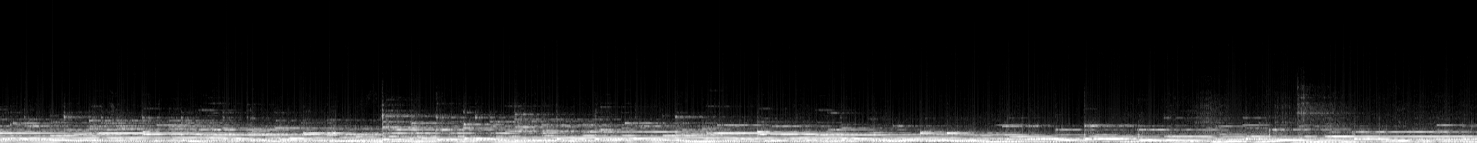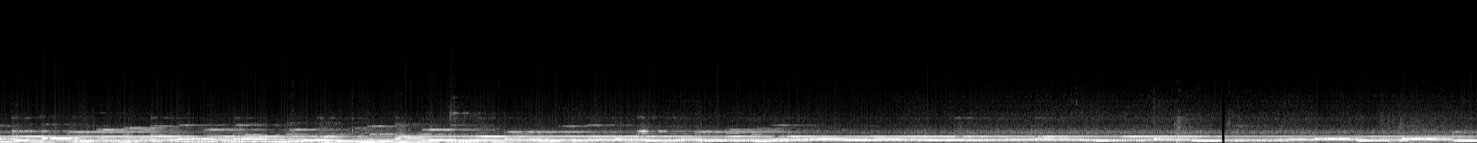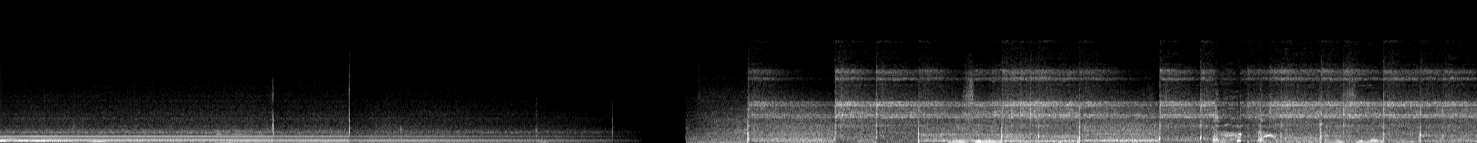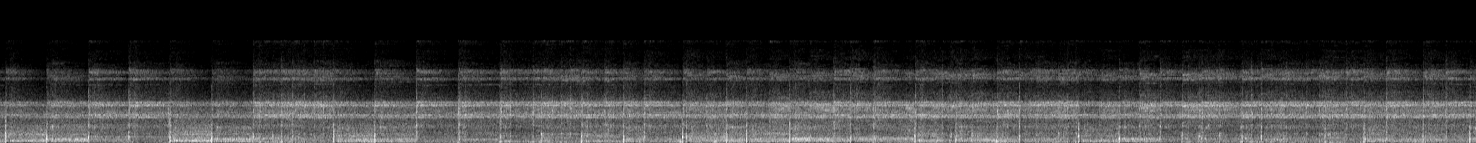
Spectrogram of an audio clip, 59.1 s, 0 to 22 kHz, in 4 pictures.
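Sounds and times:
mallet percussion chord ringing: 0:00.0 - 0:35.7, 0:37.2 - 0:59.0
taps on tambourine heads: 0:37.0 - 0:59.0
tambourines jingling: 0:37.9 - 0:59.0.

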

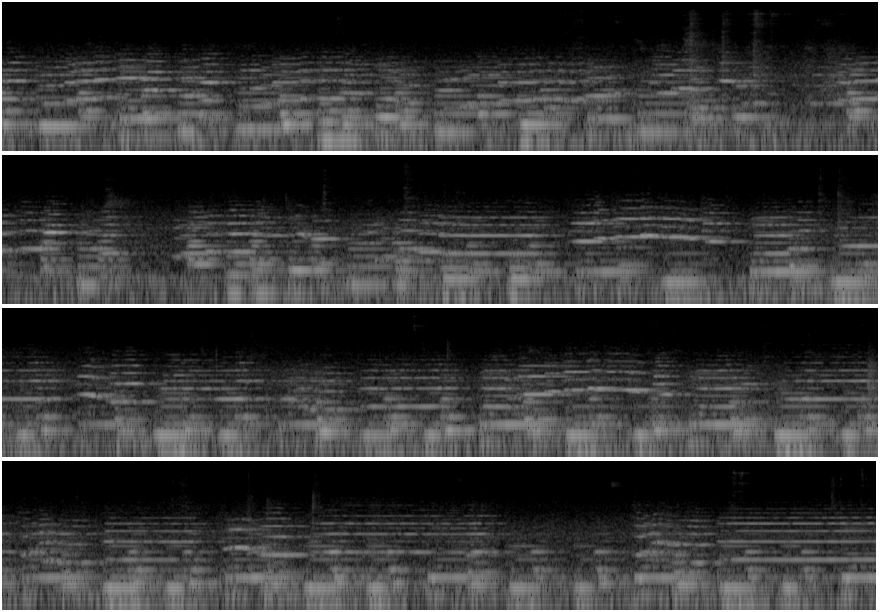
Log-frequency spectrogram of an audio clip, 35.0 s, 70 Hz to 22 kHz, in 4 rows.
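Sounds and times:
grand piano chords: 0:00.0 - 0:35.0
solo melody instrument: 0:00.0 - 0:35.0.

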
